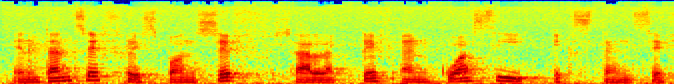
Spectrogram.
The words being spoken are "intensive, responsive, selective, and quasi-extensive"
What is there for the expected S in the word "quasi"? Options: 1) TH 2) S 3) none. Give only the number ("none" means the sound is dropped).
2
